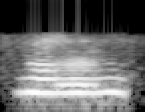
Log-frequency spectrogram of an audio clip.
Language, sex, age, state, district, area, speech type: Odia, female, 30-45, Odisha, Sambalpur, rural, conversation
